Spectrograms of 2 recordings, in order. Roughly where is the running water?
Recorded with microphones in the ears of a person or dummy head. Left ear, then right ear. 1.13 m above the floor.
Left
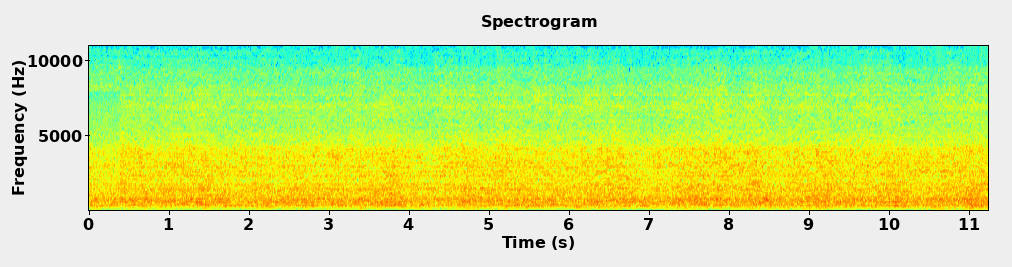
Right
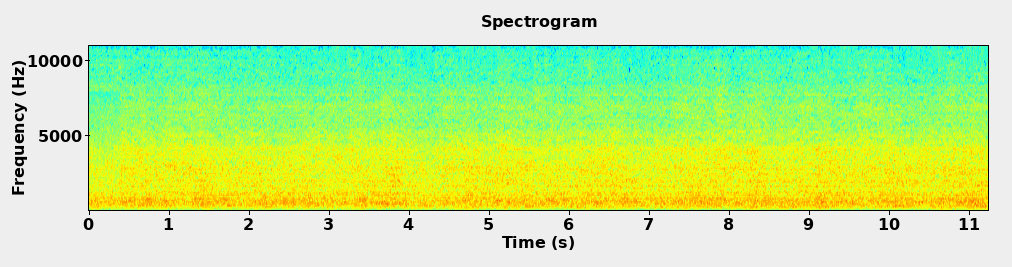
Left.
